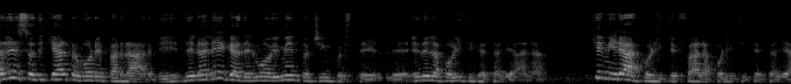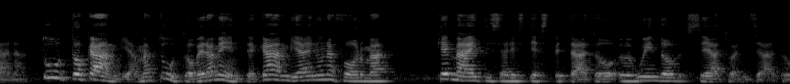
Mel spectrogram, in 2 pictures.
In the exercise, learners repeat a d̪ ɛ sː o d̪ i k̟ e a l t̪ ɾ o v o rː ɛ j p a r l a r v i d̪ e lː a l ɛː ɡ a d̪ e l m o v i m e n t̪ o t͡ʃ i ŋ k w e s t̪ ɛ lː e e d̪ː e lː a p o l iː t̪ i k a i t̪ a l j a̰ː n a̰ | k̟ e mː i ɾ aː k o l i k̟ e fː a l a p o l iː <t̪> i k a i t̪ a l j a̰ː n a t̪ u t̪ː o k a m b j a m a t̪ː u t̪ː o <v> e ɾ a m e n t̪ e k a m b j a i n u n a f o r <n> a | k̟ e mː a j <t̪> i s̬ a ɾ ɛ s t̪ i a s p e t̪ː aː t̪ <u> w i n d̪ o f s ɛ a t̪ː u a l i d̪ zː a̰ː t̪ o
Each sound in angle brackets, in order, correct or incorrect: correct, correct, incorrect: m, correct, incorrect: o

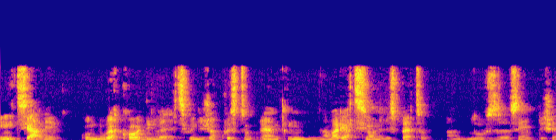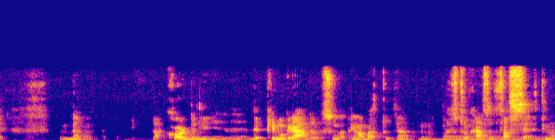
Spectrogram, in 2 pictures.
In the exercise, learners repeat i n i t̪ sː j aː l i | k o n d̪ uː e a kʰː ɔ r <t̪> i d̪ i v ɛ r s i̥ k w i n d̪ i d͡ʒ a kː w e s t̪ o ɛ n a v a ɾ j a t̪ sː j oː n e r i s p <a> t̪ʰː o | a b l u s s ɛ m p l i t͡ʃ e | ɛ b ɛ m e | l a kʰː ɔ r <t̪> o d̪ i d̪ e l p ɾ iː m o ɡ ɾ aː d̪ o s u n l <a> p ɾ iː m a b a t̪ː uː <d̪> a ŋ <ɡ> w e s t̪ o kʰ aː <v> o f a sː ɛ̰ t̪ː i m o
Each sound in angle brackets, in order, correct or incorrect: incorrect: d̪, incorrect: ɛ, incorrect: d̪, correct, incorrect: t̪, incorrect: k, incorrect: z

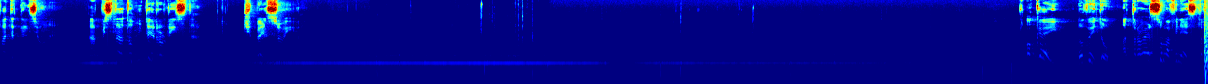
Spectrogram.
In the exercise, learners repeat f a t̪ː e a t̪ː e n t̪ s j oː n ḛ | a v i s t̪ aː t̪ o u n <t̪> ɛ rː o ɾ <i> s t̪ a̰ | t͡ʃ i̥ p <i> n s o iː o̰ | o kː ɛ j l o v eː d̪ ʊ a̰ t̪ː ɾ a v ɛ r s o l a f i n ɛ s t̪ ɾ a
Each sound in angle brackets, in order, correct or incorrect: correct, correct, incorrect: ɛ

